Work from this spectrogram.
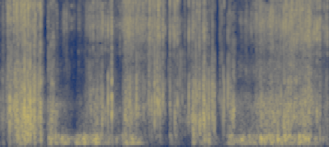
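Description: Long nails on both hands scratch and claw intensely at a round purple foam microphone windscreen. The sound is a dense, muffled, crunchy rumble, heavy in the low end with almost no high brightness. It comes in sustained bursts separated by brief dips.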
